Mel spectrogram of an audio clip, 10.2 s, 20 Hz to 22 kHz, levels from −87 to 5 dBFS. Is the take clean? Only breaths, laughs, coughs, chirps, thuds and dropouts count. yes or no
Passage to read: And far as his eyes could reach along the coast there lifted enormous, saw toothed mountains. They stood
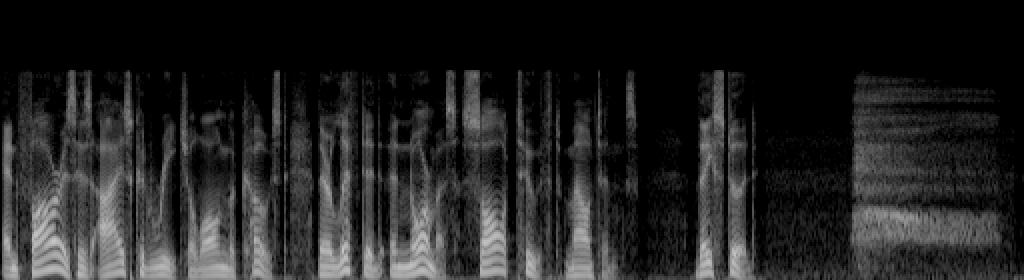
no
